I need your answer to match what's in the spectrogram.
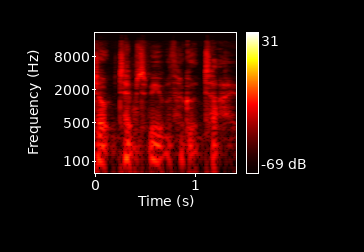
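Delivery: very quiet, breathy, hushed whisper. A game master voices a character leaning in toward Hagatha; whispering in her ear. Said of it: "he leans forward and he whispers in your ear".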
